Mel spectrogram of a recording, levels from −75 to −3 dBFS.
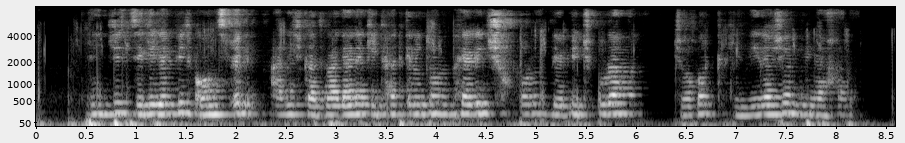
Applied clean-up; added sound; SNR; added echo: neural mask model DeepFilterNet 3.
